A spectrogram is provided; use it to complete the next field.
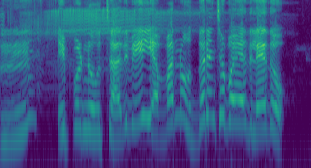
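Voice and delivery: plain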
